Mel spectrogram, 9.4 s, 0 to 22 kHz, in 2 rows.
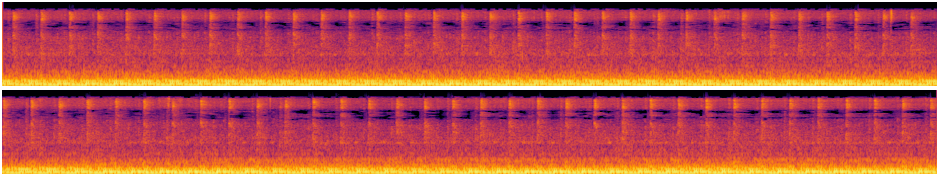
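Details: Nissan VH45DE V8 at idle: loud idle with regular lumpy stumble about three or four times a second, misfire.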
